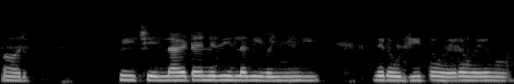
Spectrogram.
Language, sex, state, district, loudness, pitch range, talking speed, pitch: Hindi, female, Uttar Pradesh, Budaun, -25 LUFS, 180-195 Hz, 80 wpm, 185 Hz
